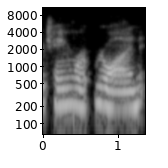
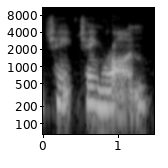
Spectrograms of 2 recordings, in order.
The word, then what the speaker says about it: Chang Ruan: He is out of, I pronounced his name wrong. It's actually Chang Ron. No, yeah, Dr. Ron. We pronounced his name wrong for like a year, and then he finally told us Dr. Ron.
